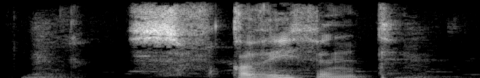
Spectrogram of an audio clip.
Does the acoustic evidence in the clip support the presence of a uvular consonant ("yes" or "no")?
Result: yes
